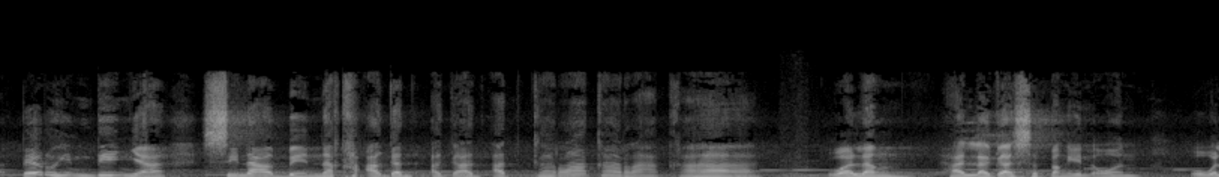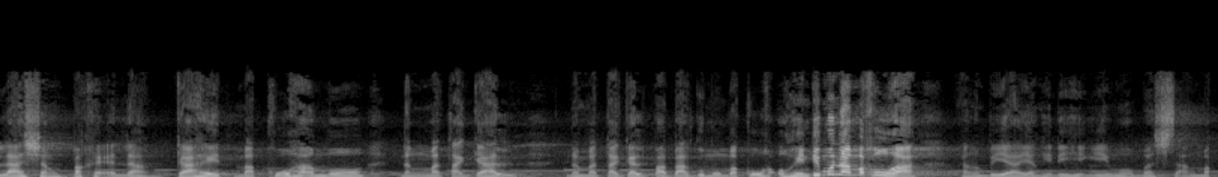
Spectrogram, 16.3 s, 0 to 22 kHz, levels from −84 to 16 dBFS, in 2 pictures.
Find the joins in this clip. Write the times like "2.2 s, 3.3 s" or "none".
5.4 s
